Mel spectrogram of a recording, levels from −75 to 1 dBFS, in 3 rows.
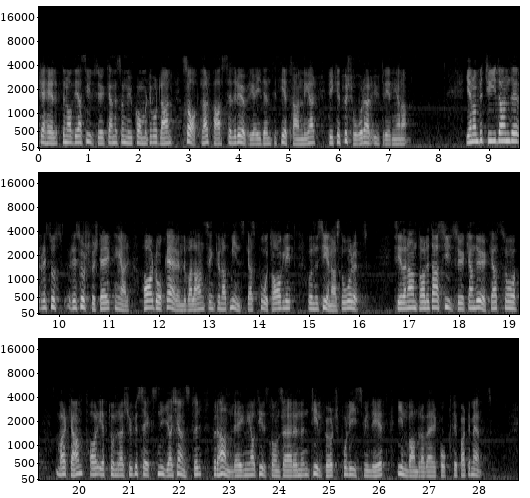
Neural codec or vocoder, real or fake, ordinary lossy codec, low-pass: none; real; AAC, 24 kbps; 5.4 kHz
